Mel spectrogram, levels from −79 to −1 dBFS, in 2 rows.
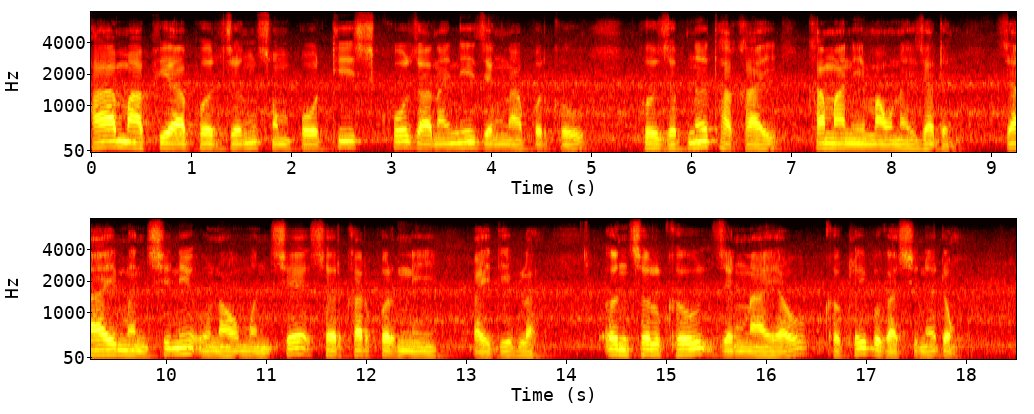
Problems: constant background noise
